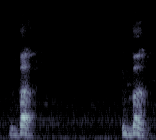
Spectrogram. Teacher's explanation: when you produce the sound b, what happens? The lips touch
